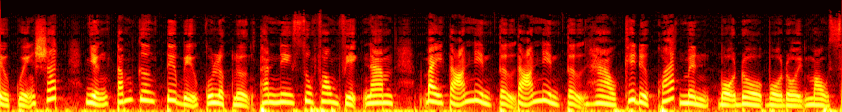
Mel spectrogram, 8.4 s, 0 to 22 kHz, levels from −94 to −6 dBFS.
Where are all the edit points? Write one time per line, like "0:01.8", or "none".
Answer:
0:05.2
0:06.8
